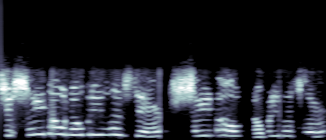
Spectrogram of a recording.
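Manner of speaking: very high, squeaky put-on man's voice. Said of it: "He says".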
